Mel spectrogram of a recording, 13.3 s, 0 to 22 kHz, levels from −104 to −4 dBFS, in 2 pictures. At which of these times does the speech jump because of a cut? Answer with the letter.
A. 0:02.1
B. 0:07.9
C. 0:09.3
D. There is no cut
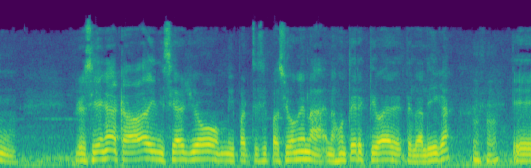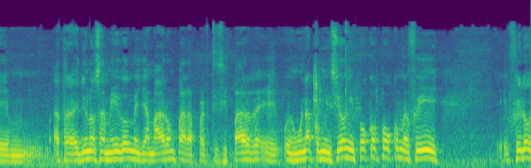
C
